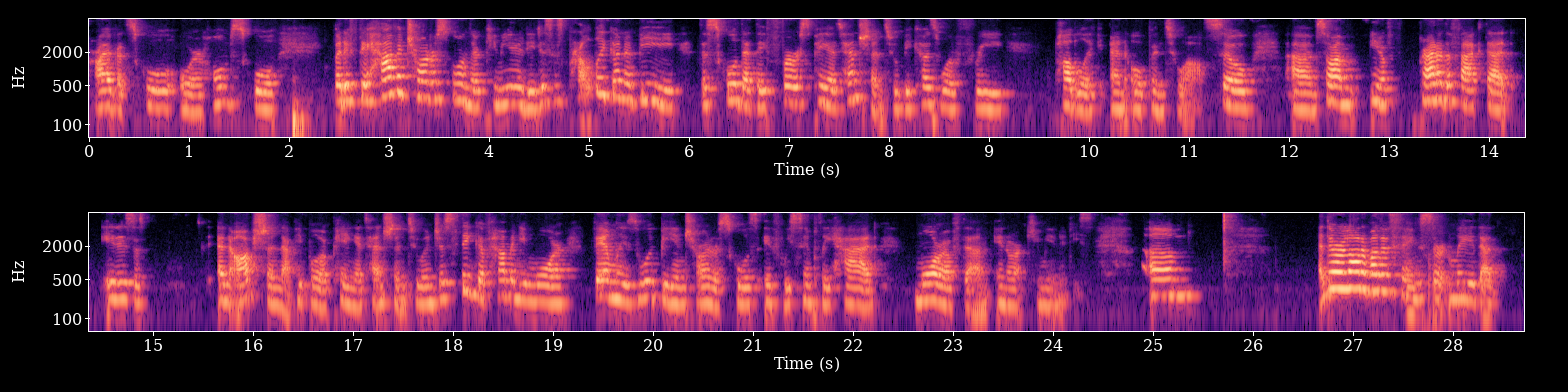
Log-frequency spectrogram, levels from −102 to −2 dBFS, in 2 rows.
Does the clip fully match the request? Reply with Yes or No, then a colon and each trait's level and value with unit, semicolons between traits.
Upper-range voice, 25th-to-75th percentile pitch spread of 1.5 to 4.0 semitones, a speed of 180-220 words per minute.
No: high, 205 Hz; average, 4.7 semitones; average, 190 wpm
